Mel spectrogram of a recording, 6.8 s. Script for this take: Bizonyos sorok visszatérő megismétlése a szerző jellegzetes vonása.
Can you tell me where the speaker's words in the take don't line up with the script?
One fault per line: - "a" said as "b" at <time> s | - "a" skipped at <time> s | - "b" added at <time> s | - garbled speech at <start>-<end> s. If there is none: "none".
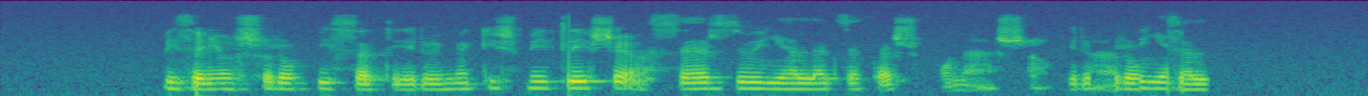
- garbled speech at 5.3-6.0 s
